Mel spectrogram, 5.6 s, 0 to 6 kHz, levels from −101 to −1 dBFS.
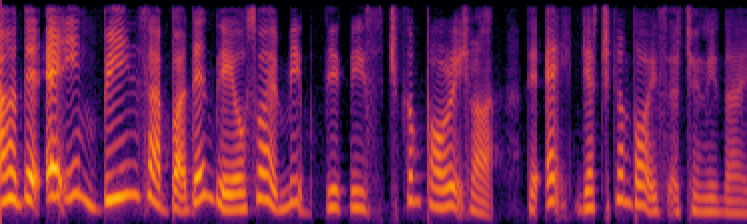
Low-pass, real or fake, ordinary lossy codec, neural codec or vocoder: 5.4 kHz; fake; none; codec, 16 kHz, 1 kbps, FunCodec, trained on Chinese and English, 50 frames a second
